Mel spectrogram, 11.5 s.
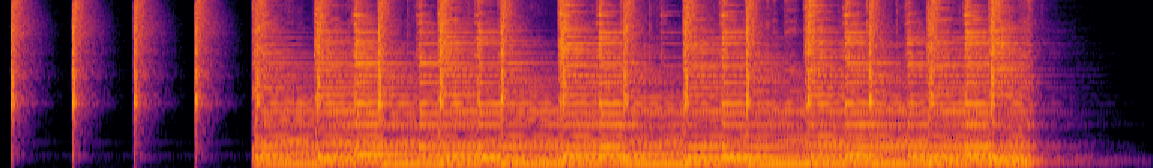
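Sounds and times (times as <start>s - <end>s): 
rock music: 2.5s - 10.5s.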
